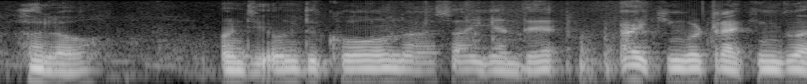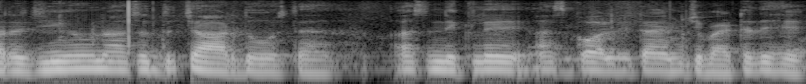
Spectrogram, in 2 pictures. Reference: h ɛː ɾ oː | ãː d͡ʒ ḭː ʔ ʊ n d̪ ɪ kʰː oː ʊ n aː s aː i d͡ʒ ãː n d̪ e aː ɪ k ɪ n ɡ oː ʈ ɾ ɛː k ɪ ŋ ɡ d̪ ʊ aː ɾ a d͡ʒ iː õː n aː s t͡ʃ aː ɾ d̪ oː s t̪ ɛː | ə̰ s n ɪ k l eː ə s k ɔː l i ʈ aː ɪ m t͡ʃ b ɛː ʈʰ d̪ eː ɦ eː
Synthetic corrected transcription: h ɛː l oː | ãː d͡ʒ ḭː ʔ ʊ n d̪ ɪ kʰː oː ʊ n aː s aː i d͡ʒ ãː n d̪ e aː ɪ k ɪ ŋ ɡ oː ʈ ɾ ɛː k ɪ ŋ ɡ d̪ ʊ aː ɾ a d͡ʒ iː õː n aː s t͡ʃ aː ɾ d̪ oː s t̪ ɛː | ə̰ s n ɪ k l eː ə s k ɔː l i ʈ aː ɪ m t͡ʃ b ɛː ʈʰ d̪ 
